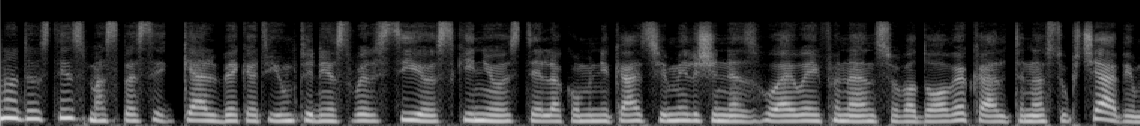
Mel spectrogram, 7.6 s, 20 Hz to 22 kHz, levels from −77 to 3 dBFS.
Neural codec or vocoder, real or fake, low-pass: codec, 16 kHz in and 24 kHz out, 0.9 kbps, LongCat-Audio-Codec, four codebook decoder; fake; 10.8 kHz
